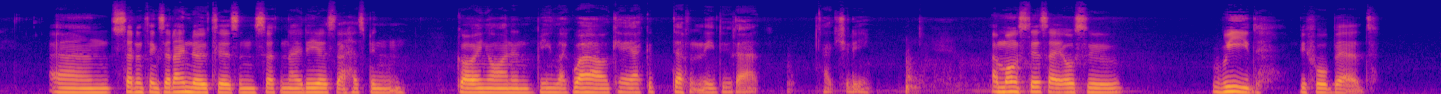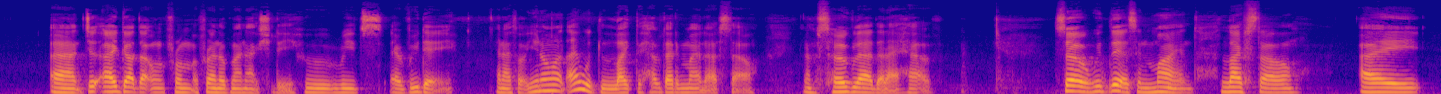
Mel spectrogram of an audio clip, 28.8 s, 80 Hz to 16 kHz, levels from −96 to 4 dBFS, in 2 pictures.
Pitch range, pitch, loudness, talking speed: 155-175 Hz, 160 Hz, -24 LUFS, 160 wpm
